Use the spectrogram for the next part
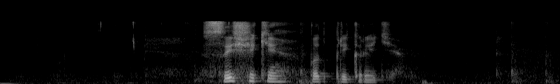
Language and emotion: Russian, sad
